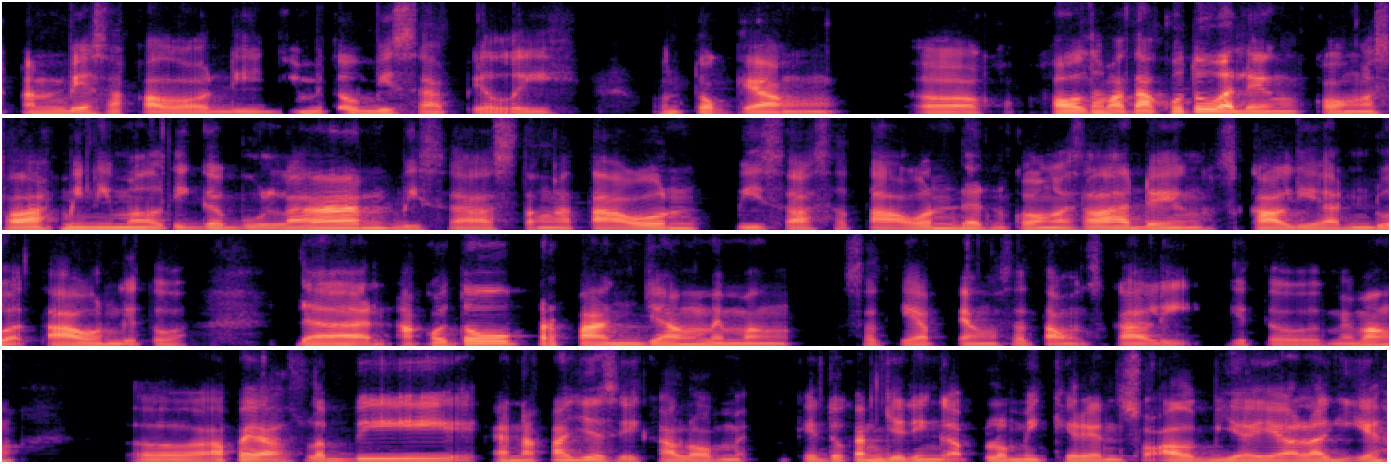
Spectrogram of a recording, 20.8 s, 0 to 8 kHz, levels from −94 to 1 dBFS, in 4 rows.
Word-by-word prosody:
Kan, 140 - -2
biasa 120 +2 -1
kalau 115 +1 +1
di 105 -1 -7
gym 120 +4 -8
itu, 145 - -3
bisa 110 -2 -3
pilih 105 +1 -5 0.4
untuk 120 -1 -3
yang, 110 0 +2 0.3
eee, 110 -1 +2 0.3
kalau 135 0 +6
tempat 135 0 +2
aku 175 - -2
tuh, 195 - +7
ada 125 - 0
yang 120 0 -2
kalau 115 -1 -2
enggak 115 - -4
salah 130 +3 +5
minimal 120 -1 0
3 115 -1 -3
bulan, 150 +13 +4
bisa 115 -3 -3
1/2 105 0 -5
tahun, 155 +10 +2
bisa 110 -2 -3
setahun, 130 +10 -1
dan 115 -1 -2
kalau 110 -1 -1
enggak 105 -2 -1
salah, 150 +3 +5
ada 130 - -3
yang 110 - -3
sekalian 110 0 0
2 110 -2 -1
tahun, 120 -5 +2
gitu. 95 0 -8 0.4
Dan, 110 -2 +3
aku 145 - 0
tuh, 185 +4 +4
perpanjang 135 0 +3
memang 115 -3 -2 0.2
setiap 120 -3 -6
yang 110 -1 -2
setahun - - -3
sekali, 115 -2 -1 0.2
gitu, 100 -2 -8
memang, 140 +9 0 0.4
eee, 125 0 -2
apa 155 - +1
ya, - - +5 0.2
lebih 145 +3 -1
enak 150 0 -2
aja 180 - 0
sih - - -5
kalau 115 0 -2
me 110 - -6 0.2
itu 125 0 -5
kan. 155 - +3
Jadi, 120 -5 -1
enggak - - -3
perlu 115 0 -2
mikirin 110 -1 -3
soal 110 - +1
biaya 110 -2 0
lagi, 125 +2 0
115 Hz, 195 wpm, -25 LUFS, 110-135 Hz, 0.4 s, tuh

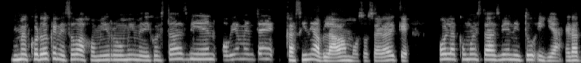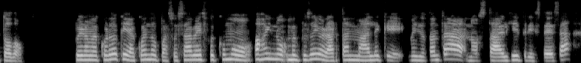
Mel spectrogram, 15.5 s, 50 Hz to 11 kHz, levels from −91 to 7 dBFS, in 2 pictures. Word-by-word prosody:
me 240 +2 +3
acuerdo 260 +2 +4
que 285 - -1
en 265 - -1
eso 240 +2 -2
bajó 230 -4 0
mi 225 +2 -1
roomie, 235 +1 0
y - - -2
me 230 - -2
dijo: 210 +1 -3
"¿Estás 255 +5 -3
bien?" 265 -1 -2
Obviamente, 265 +2 -5
casi 215 +2 +2
ni 255 - 0
hablábamos, 190 -2 +4
o 185 - -8
sea, 185 - -4
era 195 - +2
de 225 -1 0
que: 190 -2 -2 0.4
"Hola, 265 0 +2
¿cómo 255 +1 -2
estás? 245 -2 +2
Bien, 250 0 0
¿y 230 - 0
tú?". 240 +3 +1
Y 215 -5 -3
ya, 185 -1 -3
era 210 +1 +2
todo. 190 -2 -2 0.6
Pero 230 -1 +3
me 225 - +3
acuerdo 240 +4 +1
que 260 - +1
ya 205 -4 +2
cuando 245 +1 0
pasó 195 0 -5
esa 230 +4 0
vez 235 -1 +2
fue 235 - -2
como, 250 -1 +1
ay 260 +2 +3
no, 255 -3 0
me 235 0 +3
puse 230 +3 -2
a - - +2
llorar 195 -7 +1
tan 225 0 0
mal 205 -1 +1
de 220 -1 -2
que 200 -4 -5
me 210 0 -4
dio 200 -1 -4
tanta 235 +3 +1
nostalgia 190 +2 0
y 220 - 0
tristeza, 185 +5 -2
230 Hz, 230 wpm, -21 LUFS, 205-255 Hz, 0.6 s, acuerdo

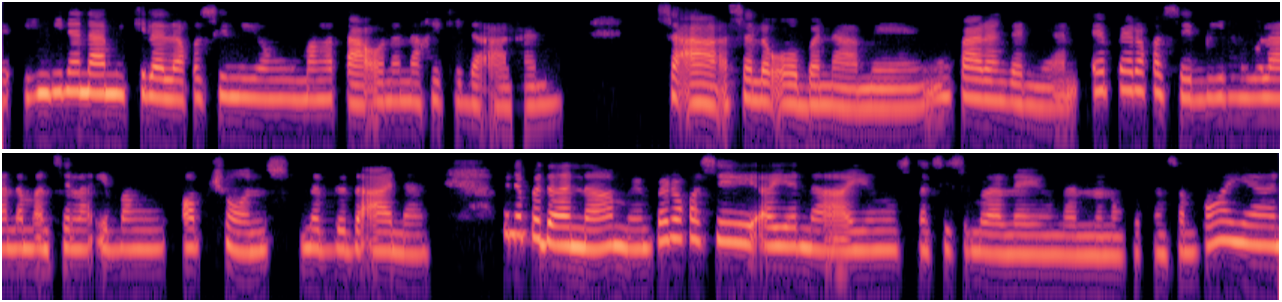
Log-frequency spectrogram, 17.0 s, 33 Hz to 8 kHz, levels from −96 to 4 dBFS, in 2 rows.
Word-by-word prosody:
hindi 270 +3 +4
na 285 -1 +6
namin 265 -1 +6
kilala 230 -4 +2
kung 230 - -4
sino 235 -2 -1
'yung 220 -1 -3
mga 215 0 -2
tao 185 -1 +3
na 200 - -5
nakikidaan 185 -3 -6 0.6
sa - - -1
a 190 0 +6 0.2
sa 220 +1 -2
looban 185 -3 0
namin, 155 0 -2
'yung 240 0 -4
parang 220 -3 +2
ganiyan. 180 - -5
Eh, 295 -1 -1
pero 295 -2 +1
kasi 240 -5 -3
bilang 230 +1 -5
wala 230 0 +1
naman 230 -1 0
silang 225 -2 -3
ibang 225 -1 -3
options 220 -3 -2
na 235 - +1
dadaanan, 210 -3 0 0.5
pinapadaan 300 -10 +6
namin 230 0 +3
pero 325 +2 +4
kasi 295 -3 +1
ayan 250 -1 +2
na 220 - +1
'yung 220 0 -2 0.2
nagsisimula 205 -2 -4
na 190 - -2
'yung 185 0 -4
nanunungkit 180 +1 -5
ng 190 - -5
sampayan, 260 +5 +1
220 Hz, 150 wpm, -28 LUFS, 195-245 Hz, 0.6 s, na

